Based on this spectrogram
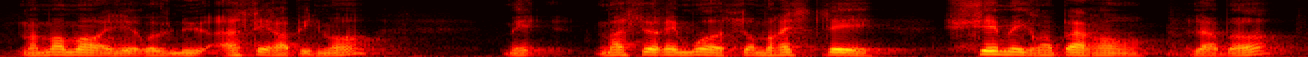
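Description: A man with a dark, mellow tone speaks at a very slow pace and medium pitch, with ordinary pitch variation. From northern France, Lille area. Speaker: retired farmer. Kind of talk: oral history testimony. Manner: hesitant, repetitive.

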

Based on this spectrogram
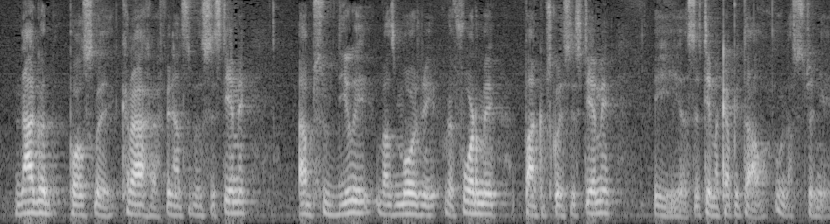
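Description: This man's fairly high voice stays monotone and flat throughout. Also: moderate pace. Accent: American. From US California. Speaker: political analyst. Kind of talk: interview discussion on politics.

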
